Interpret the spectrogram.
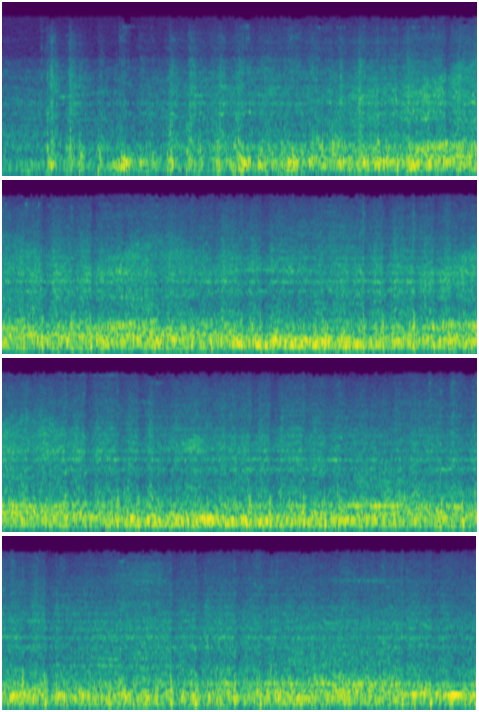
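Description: A train running through the station, its wheels clicking over the rail joints. It grows louder over the first few seconds and then holds steady.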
